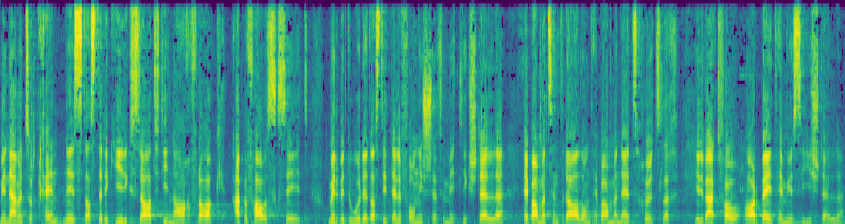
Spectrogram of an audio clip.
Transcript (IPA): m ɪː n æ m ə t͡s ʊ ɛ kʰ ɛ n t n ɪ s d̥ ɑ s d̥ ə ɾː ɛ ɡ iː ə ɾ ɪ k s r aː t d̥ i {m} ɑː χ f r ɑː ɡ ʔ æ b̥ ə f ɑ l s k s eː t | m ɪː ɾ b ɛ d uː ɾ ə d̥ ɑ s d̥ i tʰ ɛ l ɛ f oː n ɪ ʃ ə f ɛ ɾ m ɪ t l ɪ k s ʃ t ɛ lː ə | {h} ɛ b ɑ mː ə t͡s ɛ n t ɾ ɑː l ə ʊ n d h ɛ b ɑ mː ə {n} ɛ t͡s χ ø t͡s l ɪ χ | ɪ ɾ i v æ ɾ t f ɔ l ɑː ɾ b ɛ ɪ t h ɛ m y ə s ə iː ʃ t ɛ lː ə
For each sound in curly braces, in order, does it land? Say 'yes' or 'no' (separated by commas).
no, yes, yes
